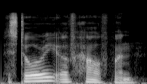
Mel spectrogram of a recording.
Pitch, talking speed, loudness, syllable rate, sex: 115 Hz, 160 wpm, -14 LUFS, 4.3 syllables/s, male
